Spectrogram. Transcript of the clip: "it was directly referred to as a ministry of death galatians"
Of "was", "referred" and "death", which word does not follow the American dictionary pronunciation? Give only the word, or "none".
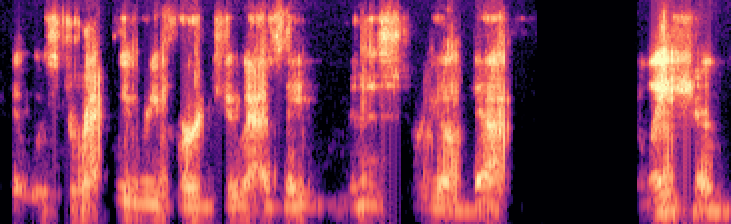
none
